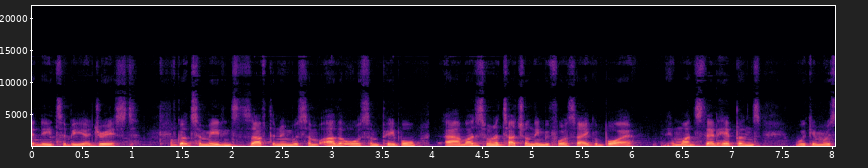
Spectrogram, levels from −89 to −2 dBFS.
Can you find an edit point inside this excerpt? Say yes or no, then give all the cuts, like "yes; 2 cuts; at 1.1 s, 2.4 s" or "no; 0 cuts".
yes; 3 cuts; at 1.4 s, 4.0 s, 6.3 s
